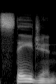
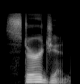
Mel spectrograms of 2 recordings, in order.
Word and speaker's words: sturgeon: Looking at your recording, the 2 big things to nail here are that central vowel sound, and then making sure you actually produce that powerful j sound that kicks off the second syllable. So it's not stagion, it's sturgeon.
